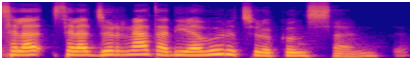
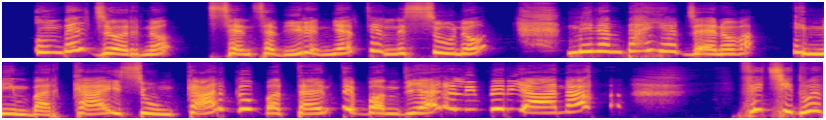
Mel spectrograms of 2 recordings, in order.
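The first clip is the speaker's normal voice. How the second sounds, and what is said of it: Performs a character's princess voice. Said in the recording (Italian): “con la voce della principessa”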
